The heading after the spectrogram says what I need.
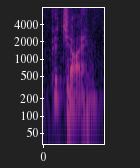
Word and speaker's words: Pichai: my left what the person's name how to pronounce the person's name. So I apologize to him in advance. The Google CEO Pichai Pichai.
